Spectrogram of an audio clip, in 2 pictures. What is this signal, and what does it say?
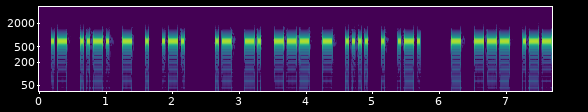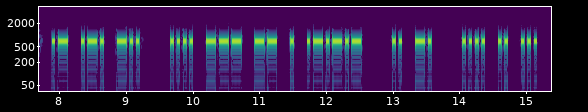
Morse code, heard as a keyed tone, about 25 wpm, spaced as for 22 wpm, 700 Hz. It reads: AFTER ANOTHER TOWARD HOME. IN HIS
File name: Pinocchio / Pinocchio ch4 18 25 ik1hge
